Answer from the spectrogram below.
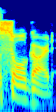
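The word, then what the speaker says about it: Solgaard: And can you spell it for us? Soulg Guard.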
